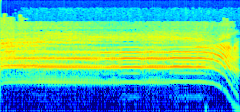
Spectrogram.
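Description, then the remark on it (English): A single sustained human scream, loud, holding a steady high pitch for about two seconds before trailing downward and cutting off abruptly. “A pretty long scream.”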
